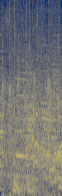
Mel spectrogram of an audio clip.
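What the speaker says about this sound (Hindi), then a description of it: "जोरदार ताली एक बार फिर से कन्हैया जी के लिए" Audience applause in a studio as a guest is welcomed: dense, steady clapping from a crowd filling the whole moment, fairly loud and continuous.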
